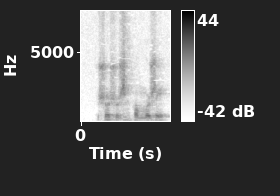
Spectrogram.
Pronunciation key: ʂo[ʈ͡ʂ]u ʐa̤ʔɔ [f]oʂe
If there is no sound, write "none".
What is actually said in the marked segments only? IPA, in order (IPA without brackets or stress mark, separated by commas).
ʂ, m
